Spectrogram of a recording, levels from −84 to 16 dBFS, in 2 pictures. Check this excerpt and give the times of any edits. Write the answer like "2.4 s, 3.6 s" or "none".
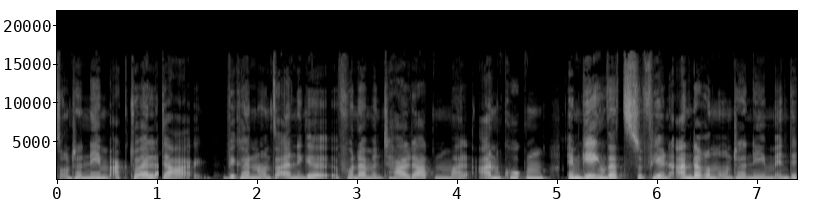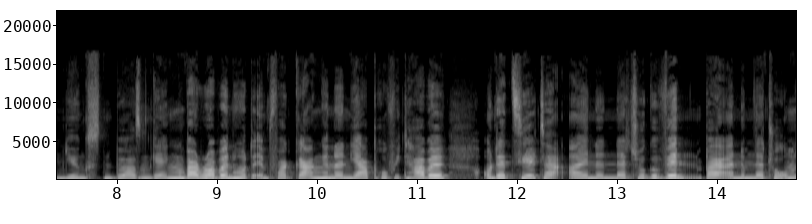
1.0 s, 5.0 s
